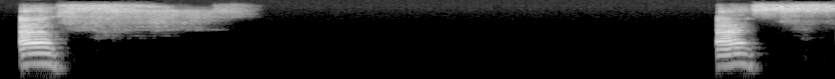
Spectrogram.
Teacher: When the vocal cords are open, when I'm saying F, when I'm saying S, the vocal cords are open. And when they are open, there's a flow of air. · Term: al-hams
